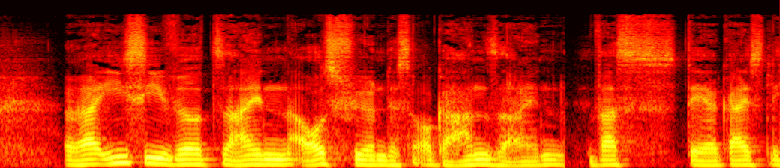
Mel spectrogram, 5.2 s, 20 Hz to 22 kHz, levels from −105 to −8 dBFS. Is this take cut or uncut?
cut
